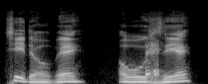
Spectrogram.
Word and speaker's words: Chidobe Awuzie: How do I pronounce the name? – Oh, Chidobe Awuzie. – Awuzie. Him, and then you got McCrary, who's a fighter.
